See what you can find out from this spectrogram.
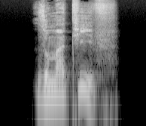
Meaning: summative
- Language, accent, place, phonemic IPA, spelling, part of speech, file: German, Germany, Berlin, /zʊmaˈtiːf/, summativ, adjective, De-summativ.ogg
